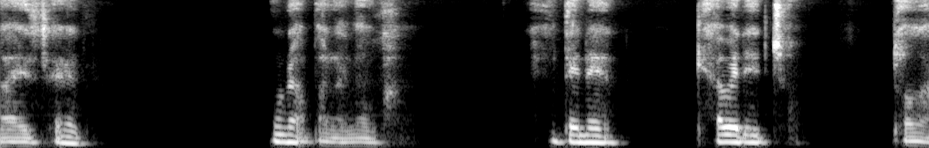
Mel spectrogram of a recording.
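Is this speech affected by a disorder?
Yes: ALS.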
